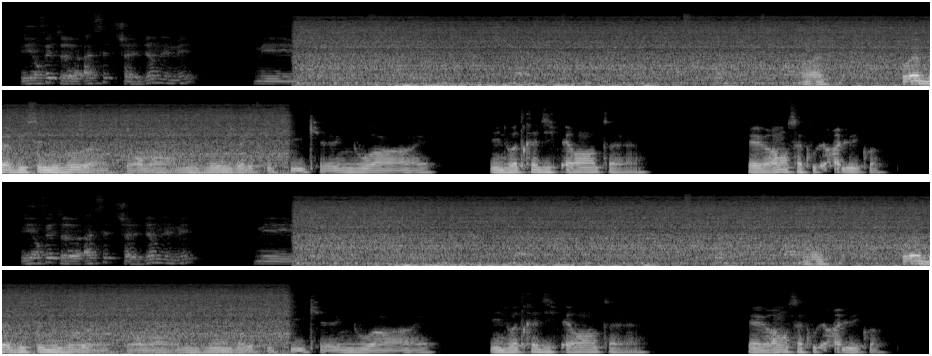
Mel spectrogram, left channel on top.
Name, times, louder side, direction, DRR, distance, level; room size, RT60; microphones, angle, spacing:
voice 1, 0.2-1.9 2.5-4.5 4.8-8.9 14.3-14.5 16.9-17.4, equal, 40° left, 4.7 m, -41 dB
sound 1, 2.9-12.2, equal, ahead, 1.0 m, -29 dB
voice 2, 9.0-13.6 14.2-15.7 16.7-18.1, left 2 dB, 65° left, 1.0 m, -23 dB
6.8 x 5.9 x 3.4 m
head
